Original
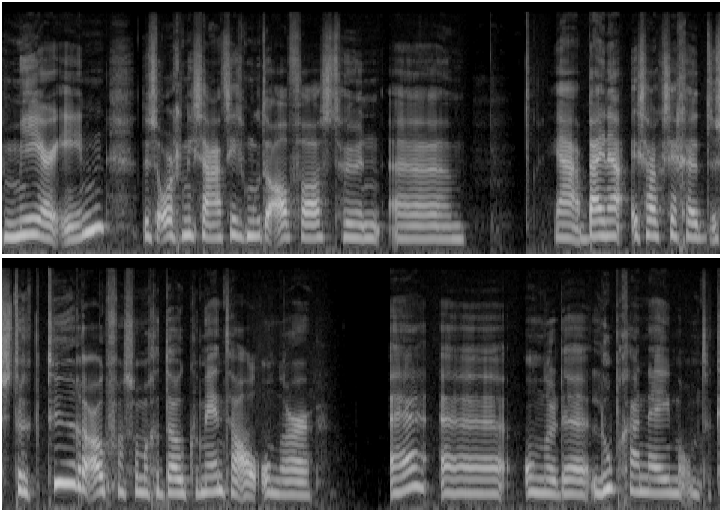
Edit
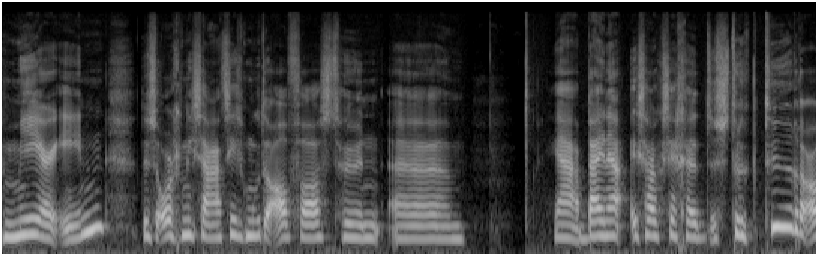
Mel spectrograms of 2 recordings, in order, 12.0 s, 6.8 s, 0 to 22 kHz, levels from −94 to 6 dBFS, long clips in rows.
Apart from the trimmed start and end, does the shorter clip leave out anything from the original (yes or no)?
no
